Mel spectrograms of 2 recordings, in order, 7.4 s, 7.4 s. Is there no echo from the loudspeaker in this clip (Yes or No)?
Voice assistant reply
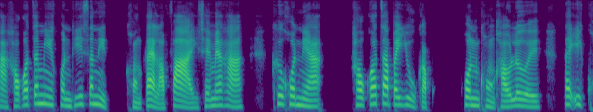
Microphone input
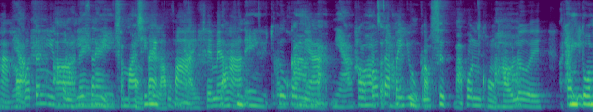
No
